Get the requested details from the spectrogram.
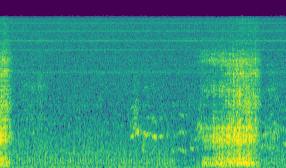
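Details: Adult man (the uploader's father) snoring during sleep: a loud, rattling snore on one breath after a quiet stretch, over steady room hiss.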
